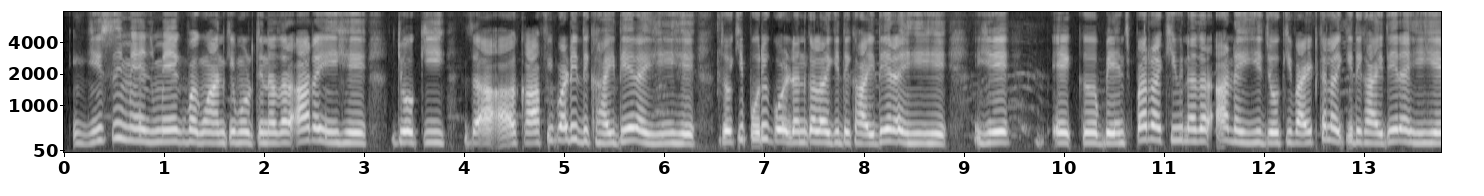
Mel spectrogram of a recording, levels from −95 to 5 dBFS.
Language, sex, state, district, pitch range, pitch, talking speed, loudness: Hindi, male, Bihar, Gaya, 215-250 Hz, 225 Hz, 185 wpm, -14 LUFS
